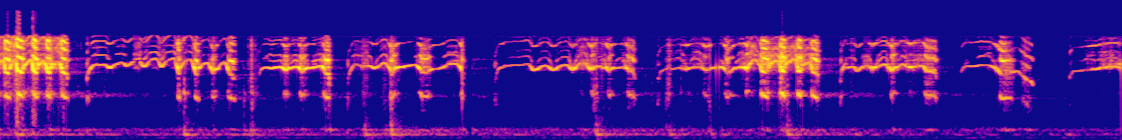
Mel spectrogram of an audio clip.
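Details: Falcon at the nest calling to be fed, seen by a nest camera: a long, insistent series of whining, rising-and-falling wails broken by harsh, rapid chattering notes, with short pauses throughout.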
